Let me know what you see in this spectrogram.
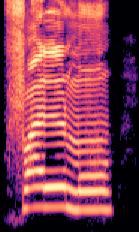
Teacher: یہ الف نہیں پڑھا جائے گا، فا کے ساتھ لام کو ملائیں گے۔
